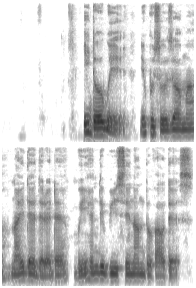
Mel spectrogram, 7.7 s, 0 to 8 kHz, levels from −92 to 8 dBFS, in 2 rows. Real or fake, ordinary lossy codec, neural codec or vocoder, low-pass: real; none; none; none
